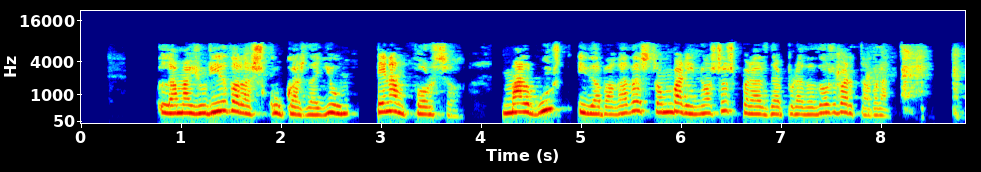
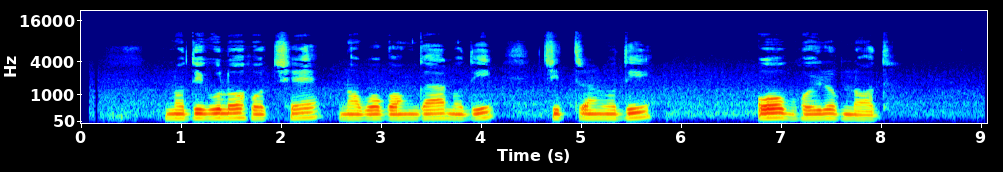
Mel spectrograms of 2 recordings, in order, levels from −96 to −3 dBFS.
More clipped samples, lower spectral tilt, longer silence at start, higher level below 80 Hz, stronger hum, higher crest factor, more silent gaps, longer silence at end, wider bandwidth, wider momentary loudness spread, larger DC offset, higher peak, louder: neither; second, -2 dB/octave vs -7 dB/octave; about the same, 0.75 s vs 0.85 s; first, -64 dBFS vs -76 dBFS; neither; about the same, 16 dB vs 20 dB; first, 2.78-2.95 s, 4.11-4.20 s, 4.91-4.95 s, 8.53-8.70 s vs none; second, 0.05 s vs 1.1 s; about the same, 8 kHz vs 8.6 kHz; about the same, 10 LU vs 11 LU; neither; first, -2 dBFS vs -6 dBFS; first, -17 LUFS vs -25 LUFS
